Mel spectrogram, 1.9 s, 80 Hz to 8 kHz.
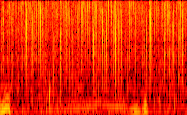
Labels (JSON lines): {"label": "biophony, cascading saw", "recorder": "SoundTrap 600 or HydroMoth"}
